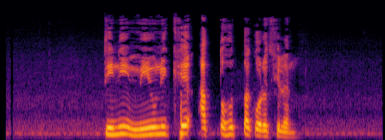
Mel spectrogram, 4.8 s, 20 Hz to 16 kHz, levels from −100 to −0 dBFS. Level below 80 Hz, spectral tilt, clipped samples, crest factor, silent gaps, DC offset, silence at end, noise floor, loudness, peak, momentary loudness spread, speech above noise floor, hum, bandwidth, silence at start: -66 dBFS; -6.5 dB/octave; under 0.1%; 18 dB; none; under 0.1%; 1.15 s; -56 dBFS; -21 LUFS; -6 dBFS; 7 LU; 36 dB; none; 10 kHz; 1.3 s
